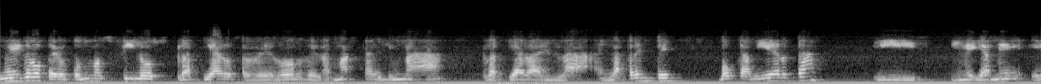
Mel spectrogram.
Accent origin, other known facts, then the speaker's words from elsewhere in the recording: Mexico City, Mexico; also born or lived in Veracruz; No, yo soy de Veracruz, pero desde los 2 años vivo aquí en la Ciudad de México. Mi familia está viviendo para la Ciudad de México, y ya soy más chilango que veracruzano.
